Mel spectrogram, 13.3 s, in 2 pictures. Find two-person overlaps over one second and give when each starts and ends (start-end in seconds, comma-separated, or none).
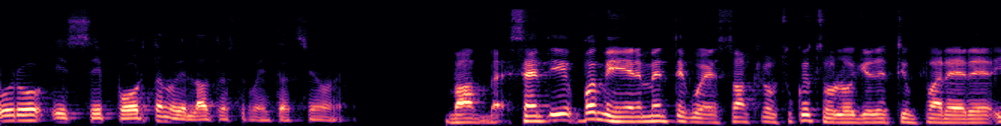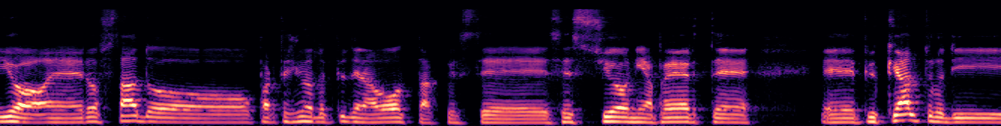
none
